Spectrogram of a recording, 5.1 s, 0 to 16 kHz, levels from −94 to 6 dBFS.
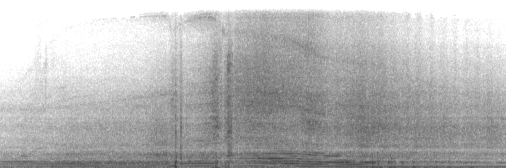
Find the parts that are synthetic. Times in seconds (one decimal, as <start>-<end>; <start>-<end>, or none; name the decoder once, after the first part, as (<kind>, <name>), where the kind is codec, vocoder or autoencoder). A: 2.3-3.0 (vocoder, BigVGAN v2)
